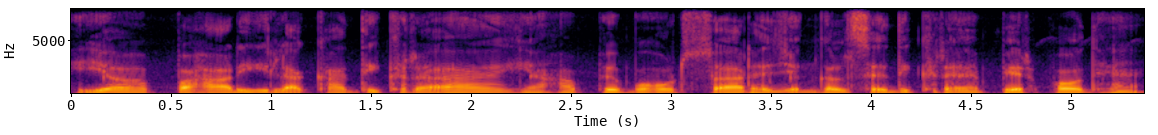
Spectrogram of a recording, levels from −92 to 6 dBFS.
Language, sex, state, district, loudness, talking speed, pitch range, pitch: Hindi, male, Bihar, West Champaran, -20 LUFS, 180 wpm, 110-125 Hz, 115 Hz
